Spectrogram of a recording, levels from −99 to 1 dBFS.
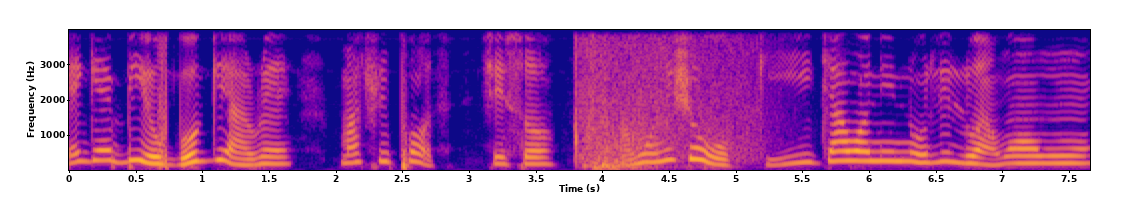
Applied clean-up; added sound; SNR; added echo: none; Splash, splatter; 11 dB; none.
